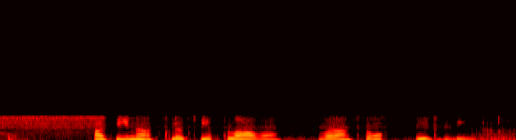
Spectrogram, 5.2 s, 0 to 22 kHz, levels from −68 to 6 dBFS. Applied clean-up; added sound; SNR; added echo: neural mask model RNNoise.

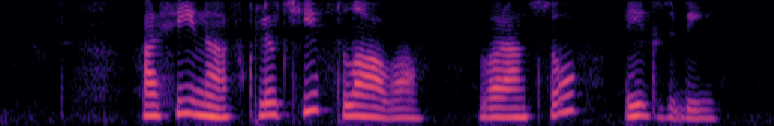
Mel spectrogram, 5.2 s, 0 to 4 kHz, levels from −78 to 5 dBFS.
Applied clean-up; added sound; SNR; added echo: none; none; none; none.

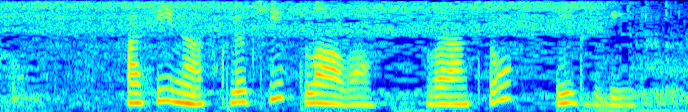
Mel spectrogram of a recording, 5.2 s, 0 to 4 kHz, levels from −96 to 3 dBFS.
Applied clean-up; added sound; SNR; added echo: none; Water tap, faucet; 13 dB; none.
